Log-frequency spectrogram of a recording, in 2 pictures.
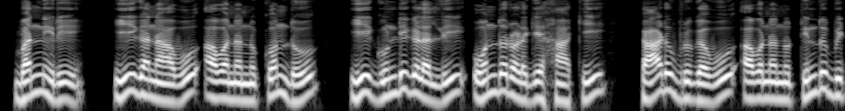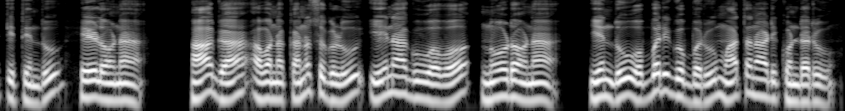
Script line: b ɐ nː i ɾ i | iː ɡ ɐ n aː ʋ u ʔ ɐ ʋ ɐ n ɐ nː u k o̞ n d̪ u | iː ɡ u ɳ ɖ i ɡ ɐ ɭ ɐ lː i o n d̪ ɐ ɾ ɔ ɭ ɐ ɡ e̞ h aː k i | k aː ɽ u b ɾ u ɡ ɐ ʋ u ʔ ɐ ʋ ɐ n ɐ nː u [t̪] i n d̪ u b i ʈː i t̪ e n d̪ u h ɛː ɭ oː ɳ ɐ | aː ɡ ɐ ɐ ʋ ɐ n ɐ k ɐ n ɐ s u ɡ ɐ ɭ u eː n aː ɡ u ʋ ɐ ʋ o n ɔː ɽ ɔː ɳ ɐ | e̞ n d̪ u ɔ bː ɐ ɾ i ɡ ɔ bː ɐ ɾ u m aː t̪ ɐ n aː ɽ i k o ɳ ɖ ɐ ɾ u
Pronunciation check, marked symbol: correct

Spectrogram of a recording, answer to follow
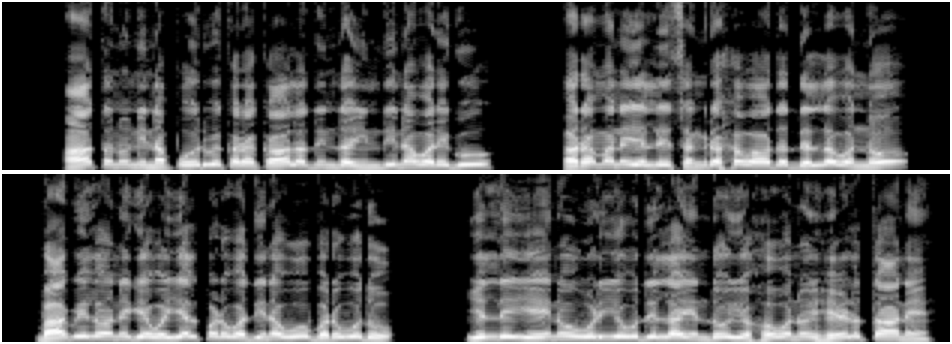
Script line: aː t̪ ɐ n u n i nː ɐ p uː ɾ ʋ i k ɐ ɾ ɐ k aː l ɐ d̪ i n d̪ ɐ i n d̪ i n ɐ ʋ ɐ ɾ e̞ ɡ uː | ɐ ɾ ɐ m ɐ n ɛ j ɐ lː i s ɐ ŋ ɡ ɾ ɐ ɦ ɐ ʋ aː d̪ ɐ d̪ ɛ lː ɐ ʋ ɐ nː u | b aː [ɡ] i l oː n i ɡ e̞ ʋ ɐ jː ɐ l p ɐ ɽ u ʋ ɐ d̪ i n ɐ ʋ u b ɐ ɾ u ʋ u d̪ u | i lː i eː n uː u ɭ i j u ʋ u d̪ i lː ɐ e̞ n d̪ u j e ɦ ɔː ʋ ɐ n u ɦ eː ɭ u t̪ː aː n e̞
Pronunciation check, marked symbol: incorrect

